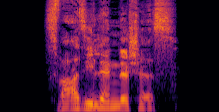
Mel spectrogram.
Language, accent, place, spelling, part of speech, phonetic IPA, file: German, Germany, Berlin, swasiländisches, adjective, [ˈsvaːziˌlɛndɪʃəs], De-swasiländisches.ogg
- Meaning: strong/mixed nominative/accusative neuter singular of swasiländisch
